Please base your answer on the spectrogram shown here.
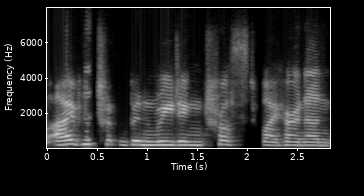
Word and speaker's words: Hernan: Hernan Diaz. Yeah, the accent is on the last syllable of Hernan, and the last name is Diaz, D-I-A-Z.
